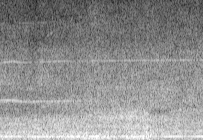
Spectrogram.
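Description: A SkyVac industrial gutter cleaning vacuum system runs unloaded at a training handover, giving a loud, steady roar with a constant high whine throughout.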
